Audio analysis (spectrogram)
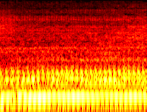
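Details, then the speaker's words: Four-wheeler ATV started after replacing a main jet whose hole was oversized, which caused it to die when the throttle was mashed; not yet warmed up, idle slightly high: brisk, even idle with steady low thump and light clatter; runs fine. "All right, let's fire this thing up, make sure it still runs good. I know I need to turn the idle down a tad."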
